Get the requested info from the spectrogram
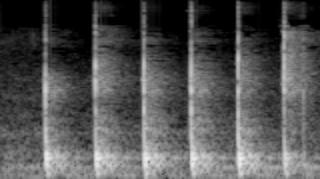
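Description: Cleaver chopping a firm yellow block into cubes on a metal form: six sharp knocks in a steady rhythm, about three a second.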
